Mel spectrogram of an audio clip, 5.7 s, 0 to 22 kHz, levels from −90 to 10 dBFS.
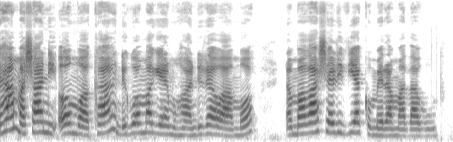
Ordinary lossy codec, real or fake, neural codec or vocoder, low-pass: none; fake; vocoder, 44.1 kHz, 128 mel bands every 512 samples, BigVGAN v2; none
